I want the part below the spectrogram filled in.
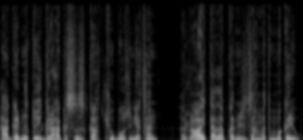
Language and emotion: Kashmiri, angry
